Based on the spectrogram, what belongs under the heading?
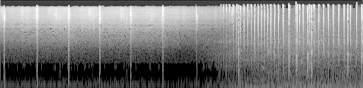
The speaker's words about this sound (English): Vester recorded this clicking sound. She says it's sperm whales in search of a meal. Their clicks travel through the water, bounce off clusters of squid or fish, and echo back the good news. It's called echolocation.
